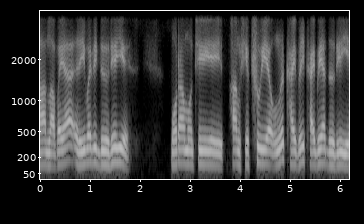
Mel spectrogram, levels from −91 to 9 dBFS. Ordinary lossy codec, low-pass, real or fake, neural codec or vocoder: none; 3.6 kHz; fake; codec, 24 kHz, 0.9 kbps, WavTokenizer, large speech release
